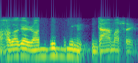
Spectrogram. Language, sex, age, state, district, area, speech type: Assamese, male, 30-45, Assam, Charaideo, urban, conversation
